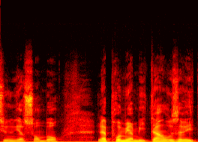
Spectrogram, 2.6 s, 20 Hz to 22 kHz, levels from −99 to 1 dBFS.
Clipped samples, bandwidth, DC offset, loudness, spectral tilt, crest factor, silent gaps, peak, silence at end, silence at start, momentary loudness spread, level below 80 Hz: under 0.1%; 13.5 kHz; 2%; -30 LUFS; -4.5 dB/octave; 18 dB; none; -14 dBFS; 0.05 s; 0 s; 14 LU; -60 dBFS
